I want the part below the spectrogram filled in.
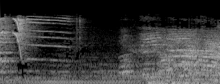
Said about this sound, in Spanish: Ahora ha sido bocina. Vale, está claro.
